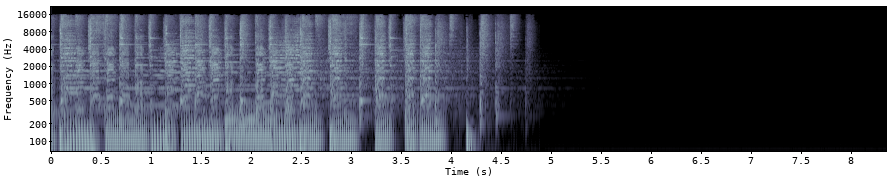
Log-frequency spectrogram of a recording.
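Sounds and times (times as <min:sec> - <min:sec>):
salsa music with vocals: 0:00.0 - 0:04.7.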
